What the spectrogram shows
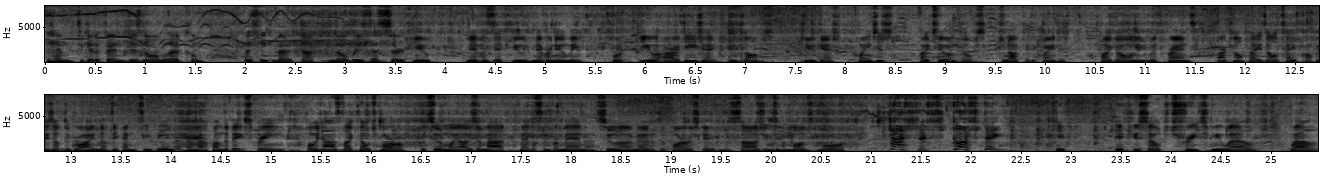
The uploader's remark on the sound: Live from the Silver Strand! A large ship nearly crashes into the hosts. A live radio broadcast from the Silver Strand in the cold of an Irish summer.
